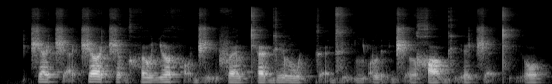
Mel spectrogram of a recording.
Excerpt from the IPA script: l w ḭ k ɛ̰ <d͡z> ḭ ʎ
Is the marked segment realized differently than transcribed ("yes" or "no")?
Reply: no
